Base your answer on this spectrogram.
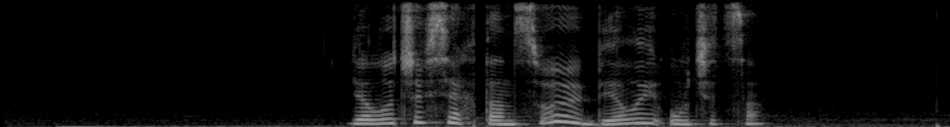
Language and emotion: Russian, neutral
